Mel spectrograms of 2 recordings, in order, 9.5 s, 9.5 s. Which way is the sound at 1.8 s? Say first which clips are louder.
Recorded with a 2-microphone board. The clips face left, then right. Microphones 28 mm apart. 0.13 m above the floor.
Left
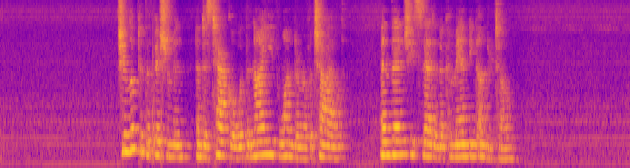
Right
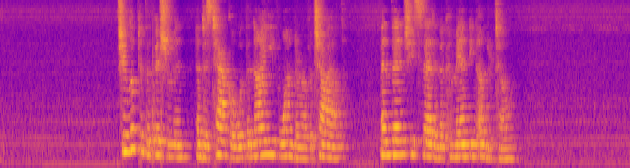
Left 1 dB; 40° left (ahead or behind).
